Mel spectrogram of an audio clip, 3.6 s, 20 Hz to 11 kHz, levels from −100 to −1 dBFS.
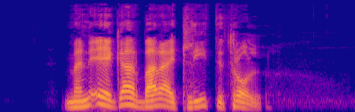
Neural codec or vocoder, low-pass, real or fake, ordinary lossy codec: none; 9.9 kHz; real; AAC, 64 kbps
